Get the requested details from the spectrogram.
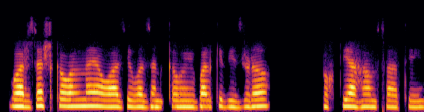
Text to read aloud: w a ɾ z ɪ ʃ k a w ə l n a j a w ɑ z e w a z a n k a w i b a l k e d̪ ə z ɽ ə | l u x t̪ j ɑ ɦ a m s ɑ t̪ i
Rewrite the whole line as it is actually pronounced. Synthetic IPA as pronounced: w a ɾ z ɪ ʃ k a w ə l n a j a w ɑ z e w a z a n k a w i b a l k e d̪ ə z ɽ ə | ɾ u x t̪ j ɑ ɦ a m s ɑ t̪ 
